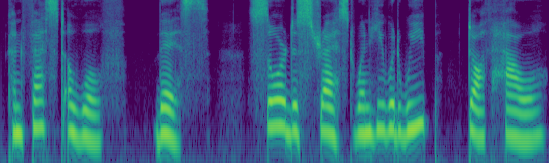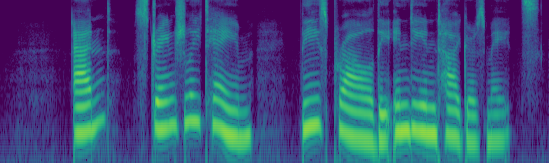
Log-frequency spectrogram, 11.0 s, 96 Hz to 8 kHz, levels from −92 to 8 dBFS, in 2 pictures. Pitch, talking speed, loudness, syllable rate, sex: 220 Hz, 115 wpm, -19 LUFS, 3.7 syllables/s, female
